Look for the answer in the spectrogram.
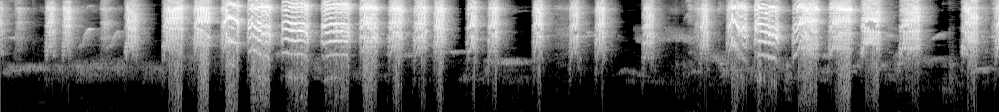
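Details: Extended harsh 'besetan' calling from a grey-cheeked bulbul. It opens with a brief whistle, then gives about three scratchy, chattering squawks per second, with a short lull midway.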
